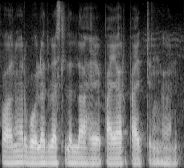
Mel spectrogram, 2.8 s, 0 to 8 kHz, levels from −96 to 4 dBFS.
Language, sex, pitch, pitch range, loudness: Marathi, male, 95 Hz, 90-100 Hz, -17 LUFS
